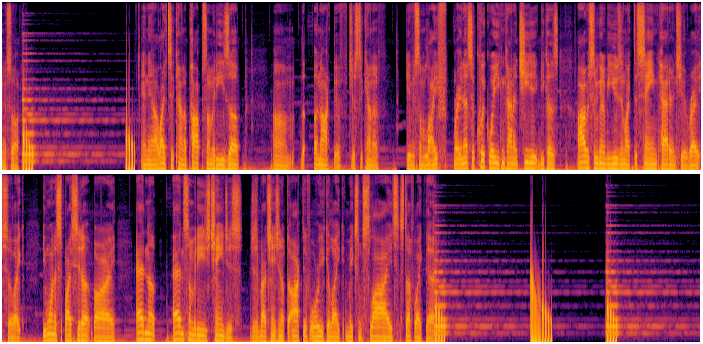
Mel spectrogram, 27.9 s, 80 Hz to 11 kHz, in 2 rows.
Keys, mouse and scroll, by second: 2.2 space, 2.9 ctrl+click, 3.9-5.9 scroll up 1, 8.6 right click, 11.5 ctrl+click, 14.1 right click, 16.9 ctrl+click, 17.4 ctrl+Down, 17.7 ctrl+Up, 18.1 ctrl+Down, 18.3 ctrl+Up, 18.9 ctrl+Down, 19.2 ctrl+Up, 21.5 double click, 22.3 right click, 25.6 space, 26.8 double click.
